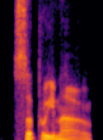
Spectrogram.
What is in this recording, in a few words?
"supremo", British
